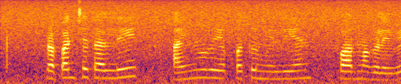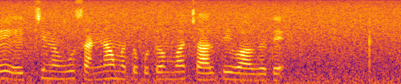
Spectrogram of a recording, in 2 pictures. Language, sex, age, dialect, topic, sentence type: Kannada, female, 18-24, Mysore Kannada, agriculture, statement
